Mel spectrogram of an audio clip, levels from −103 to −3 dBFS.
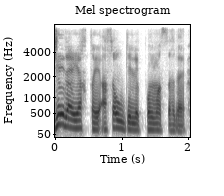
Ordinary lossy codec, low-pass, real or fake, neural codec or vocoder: none; 7.2 kHz; fake; codec, 44.1 kHz, 7.8 kbps, DAC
